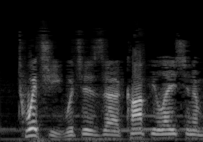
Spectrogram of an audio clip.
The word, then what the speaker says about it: Twitchy: Not Twitsy. Twitchy, which is a compilation of what's being said on Twitter.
